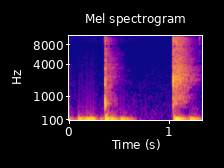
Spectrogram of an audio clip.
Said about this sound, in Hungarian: És amit most hallottatok, az is Self 5-nak a hangja volt, mert konkrétan telibe találtam a 60-nal Jeff Green playoff meccsének a számát.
